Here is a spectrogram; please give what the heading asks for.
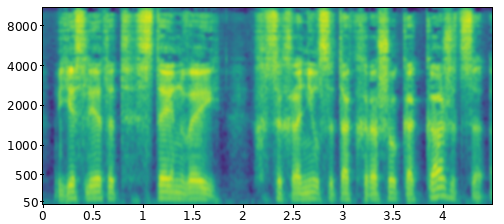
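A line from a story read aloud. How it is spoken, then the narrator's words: Forced calm. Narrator (Russian): ответил музыкант, стараясь говорить спокойно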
